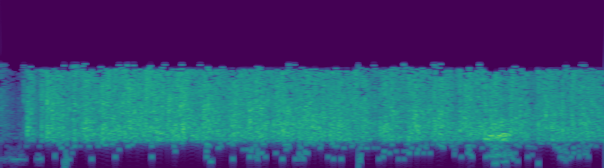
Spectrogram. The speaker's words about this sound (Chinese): 再鼓掌，我也不跟你们讲了，没办法，因为时间不早，我只要留点时间给你们多念念经。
